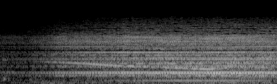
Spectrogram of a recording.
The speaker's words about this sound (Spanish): lo que estamos escuchando son las sirenas antiaéreas en China, que se detuvo en la mañana de este sábado para rendir un homenaje a las 3.326 personas que han fallecido por el COVID-19.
